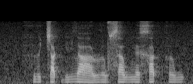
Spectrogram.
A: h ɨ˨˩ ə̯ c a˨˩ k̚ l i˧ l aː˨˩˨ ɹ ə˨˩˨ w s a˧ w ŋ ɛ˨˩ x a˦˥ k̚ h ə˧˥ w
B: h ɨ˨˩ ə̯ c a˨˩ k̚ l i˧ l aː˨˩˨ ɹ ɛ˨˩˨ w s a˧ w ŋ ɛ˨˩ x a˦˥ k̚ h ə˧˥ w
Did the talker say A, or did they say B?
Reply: A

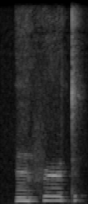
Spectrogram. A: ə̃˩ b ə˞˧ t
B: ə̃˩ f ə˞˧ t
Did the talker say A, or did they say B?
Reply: B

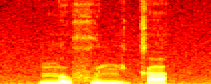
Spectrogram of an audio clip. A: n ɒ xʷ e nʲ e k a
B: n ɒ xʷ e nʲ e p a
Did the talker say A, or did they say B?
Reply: A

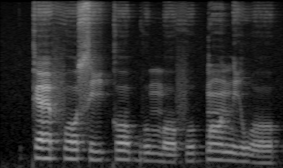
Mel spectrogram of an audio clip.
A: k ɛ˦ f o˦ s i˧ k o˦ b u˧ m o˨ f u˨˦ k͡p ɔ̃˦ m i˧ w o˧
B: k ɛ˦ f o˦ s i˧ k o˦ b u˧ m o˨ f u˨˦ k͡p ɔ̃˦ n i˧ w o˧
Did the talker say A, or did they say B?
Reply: B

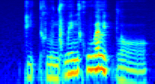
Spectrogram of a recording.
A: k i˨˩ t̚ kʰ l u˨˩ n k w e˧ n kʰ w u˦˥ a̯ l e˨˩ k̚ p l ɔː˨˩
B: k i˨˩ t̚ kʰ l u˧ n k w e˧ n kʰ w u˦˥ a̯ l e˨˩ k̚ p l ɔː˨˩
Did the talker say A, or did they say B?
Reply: A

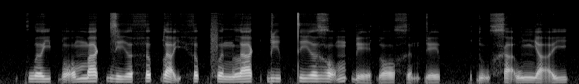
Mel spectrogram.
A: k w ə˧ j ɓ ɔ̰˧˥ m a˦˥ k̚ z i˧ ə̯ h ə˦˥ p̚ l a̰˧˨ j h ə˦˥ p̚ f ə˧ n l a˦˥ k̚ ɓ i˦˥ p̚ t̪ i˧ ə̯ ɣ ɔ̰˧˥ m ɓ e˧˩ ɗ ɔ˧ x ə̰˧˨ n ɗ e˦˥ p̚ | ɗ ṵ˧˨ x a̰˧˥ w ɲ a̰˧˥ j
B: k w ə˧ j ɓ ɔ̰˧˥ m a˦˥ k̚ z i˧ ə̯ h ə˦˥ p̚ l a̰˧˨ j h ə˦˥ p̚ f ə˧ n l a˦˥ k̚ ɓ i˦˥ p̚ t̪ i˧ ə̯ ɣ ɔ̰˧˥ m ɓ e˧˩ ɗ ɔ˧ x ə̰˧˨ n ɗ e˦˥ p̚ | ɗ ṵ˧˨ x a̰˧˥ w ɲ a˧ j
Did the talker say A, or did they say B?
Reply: A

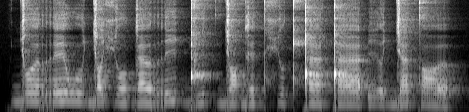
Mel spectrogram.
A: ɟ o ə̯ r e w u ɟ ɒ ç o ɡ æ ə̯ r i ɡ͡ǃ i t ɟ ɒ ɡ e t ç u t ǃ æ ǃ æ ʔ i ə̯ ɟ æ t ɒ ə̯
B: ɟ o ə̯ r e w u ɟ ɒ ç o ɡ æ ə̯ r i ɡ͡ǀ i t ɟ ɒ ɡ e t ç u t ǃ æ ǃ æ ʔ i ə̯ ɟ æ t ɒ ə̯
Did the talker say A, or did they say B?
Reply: A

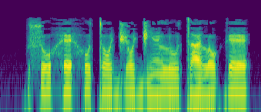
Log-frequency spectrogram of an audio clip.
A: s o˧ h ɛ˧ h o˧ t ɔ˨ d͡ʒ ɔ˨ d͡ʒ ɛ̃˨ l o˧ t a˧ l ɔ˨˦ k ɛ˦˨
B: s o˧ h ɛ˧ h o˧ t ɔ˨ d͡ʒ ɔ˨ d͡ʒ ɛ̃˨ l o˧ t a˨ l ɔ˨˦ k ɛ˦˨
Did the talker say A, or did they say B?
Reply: B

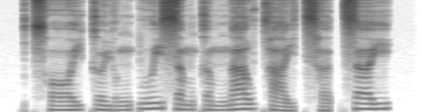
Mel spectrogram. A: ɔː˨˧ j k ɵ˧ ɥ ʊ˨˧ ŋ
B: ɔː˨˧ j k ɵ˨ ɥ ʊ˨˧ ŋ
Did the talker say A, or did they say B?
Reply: B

